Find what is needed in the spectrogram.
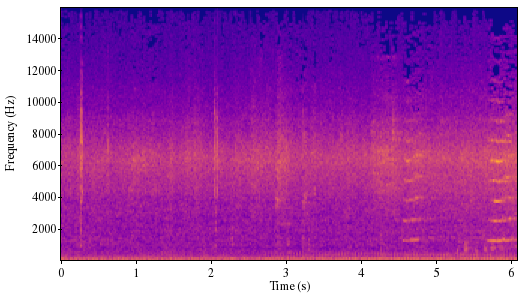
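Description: A steady low engine rumble runs throughout, with two short high-pitched squeaks near the end.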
